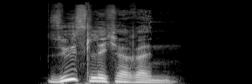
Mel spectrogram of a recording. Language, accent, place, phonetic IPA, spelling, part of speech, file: German, Germany, Berlin, [ˈzyːslɪçəʁən], süßlicheren, adjective, De-süßlicheren.ogg
- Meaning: inflection of süßlich: 1. strong genitive masculine/neuter singular comparative degree 2. weak/mixed genitive/dative all-gender singular comparative degree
